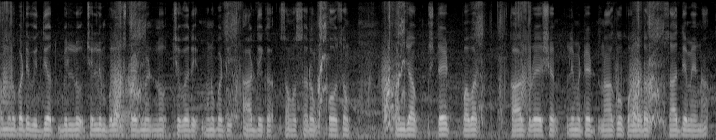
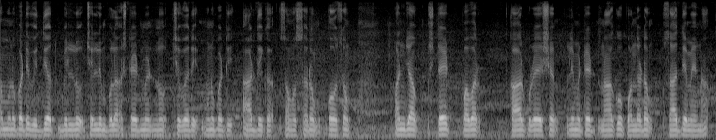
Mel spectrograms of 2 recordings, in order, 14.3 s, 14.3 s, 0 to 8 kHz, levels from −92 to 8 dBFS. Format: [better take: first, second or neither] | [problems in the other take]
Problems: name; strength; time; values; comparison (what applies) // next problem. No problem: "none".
second | background sound (Zipper (clothing)); 10 dB below the speech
